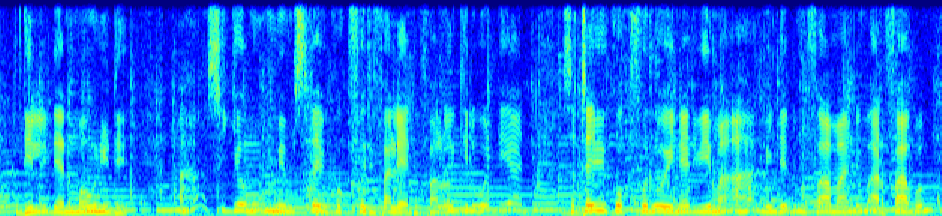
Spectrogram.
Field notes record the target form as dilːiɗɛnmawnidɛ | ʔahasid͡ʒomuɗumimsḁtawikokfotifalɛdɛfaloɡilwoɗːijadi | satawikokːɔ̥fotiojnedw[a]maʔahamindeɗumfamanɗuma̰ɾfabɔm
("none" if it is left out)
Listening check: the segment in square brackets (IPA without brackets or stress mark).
i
